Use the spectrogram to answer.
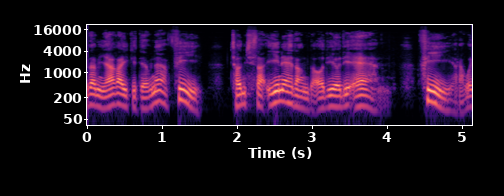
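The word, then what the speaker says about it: في: 그 다음에 F 발음에 이가 있고 그 다음에 야가 있기 때문에 피, 전치사 인에 해당합니다. 어디에 피라고 읽습니다.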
